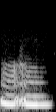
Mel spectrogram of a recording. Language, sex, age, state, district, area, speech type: Malayalam, female, 30-45, Kerala, Kannur, rural, conversation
